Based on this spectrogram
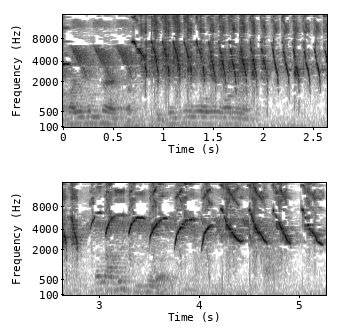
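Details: Canary singing a long loud song: rapid rolled trills of repeated high notes, then a series of sweeping whistled slurs, with faint background speech.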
